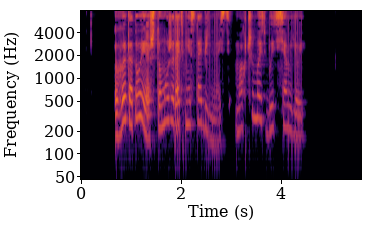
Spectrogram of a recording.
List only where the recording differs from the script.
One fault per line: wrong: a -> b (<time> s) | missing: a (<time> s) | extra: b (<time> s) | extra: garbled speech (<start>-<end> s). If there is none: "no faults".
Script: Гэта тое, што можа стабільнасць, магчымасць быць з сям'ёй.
extra: даць мне (1.9 s)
